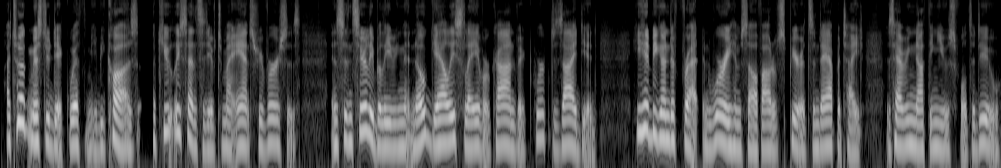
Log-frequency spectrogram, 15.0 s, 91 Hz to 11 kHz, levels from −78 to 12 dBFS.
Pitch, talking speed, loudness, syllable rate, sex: 180 Hz, 180 wpm, -19 LUFS, 5.5 syllables/s, female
